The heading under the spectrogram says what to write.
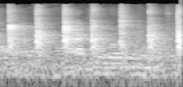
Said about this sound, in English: The marshals are over here clapping.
